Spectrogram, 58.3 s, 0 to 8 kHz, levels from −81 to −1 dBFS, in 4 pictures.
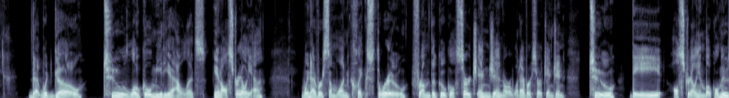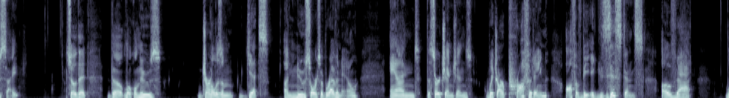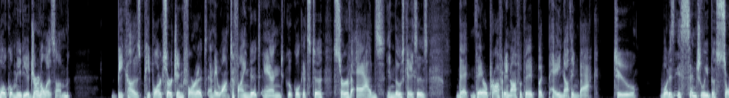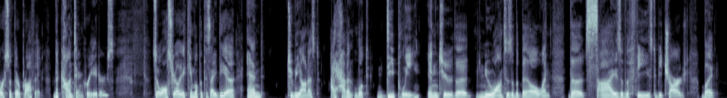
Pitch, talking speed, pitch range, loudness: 135 Hz, 135 wpm, 125-150 Hz, -16 LUFS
